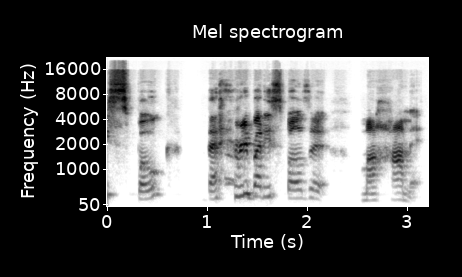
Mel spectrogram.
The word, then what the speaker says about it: Muhammad: the way she spoke, that everybody spells it Muhammad, like Mahamit, because the way she would pronounce his name, Muhammad, but it's Muhammad.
